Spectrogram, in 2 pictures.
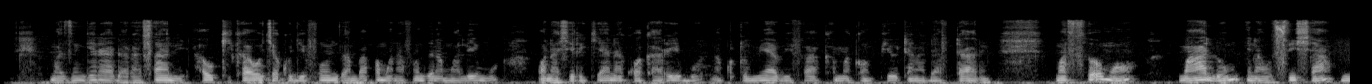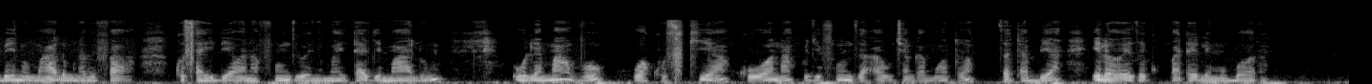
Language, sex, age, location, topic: Swahili, male, 25-35, Nairobi, education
